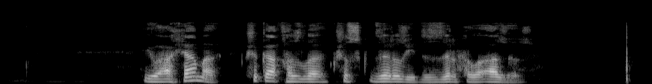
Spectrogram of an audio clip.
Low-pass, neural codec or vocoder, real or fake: 7.2 kHz; none; real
